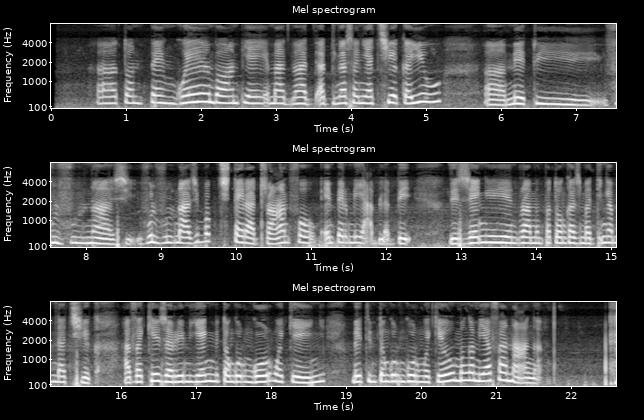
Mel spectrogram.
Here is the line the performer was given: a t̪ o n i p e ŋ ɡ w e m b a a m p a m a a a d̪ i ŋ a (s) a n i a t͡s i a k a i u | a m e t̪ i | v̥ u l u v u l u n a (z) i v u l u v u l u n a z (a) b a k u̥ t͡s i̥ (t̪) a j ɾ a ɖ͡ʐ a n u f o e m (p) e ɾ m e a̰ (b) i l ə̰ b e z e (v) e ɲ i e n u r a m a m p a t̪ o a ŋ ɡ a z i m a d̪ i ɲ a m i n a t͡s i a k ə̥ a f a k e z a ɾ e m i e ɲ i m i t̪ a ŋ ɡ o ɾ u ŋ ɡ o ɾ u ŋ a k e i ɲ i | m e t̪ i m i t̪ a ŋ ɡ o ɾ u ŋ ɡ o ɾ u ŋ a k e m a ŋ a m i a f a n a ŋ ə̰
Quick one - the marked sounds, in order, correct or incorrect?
correct, correct, incorrect: i, correct, correct, correct, incorrect: z

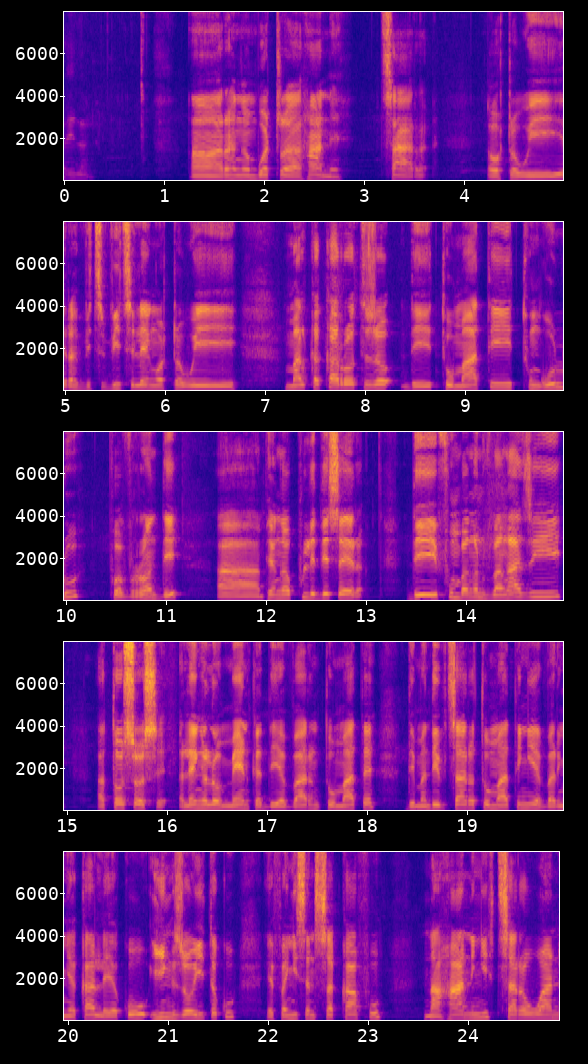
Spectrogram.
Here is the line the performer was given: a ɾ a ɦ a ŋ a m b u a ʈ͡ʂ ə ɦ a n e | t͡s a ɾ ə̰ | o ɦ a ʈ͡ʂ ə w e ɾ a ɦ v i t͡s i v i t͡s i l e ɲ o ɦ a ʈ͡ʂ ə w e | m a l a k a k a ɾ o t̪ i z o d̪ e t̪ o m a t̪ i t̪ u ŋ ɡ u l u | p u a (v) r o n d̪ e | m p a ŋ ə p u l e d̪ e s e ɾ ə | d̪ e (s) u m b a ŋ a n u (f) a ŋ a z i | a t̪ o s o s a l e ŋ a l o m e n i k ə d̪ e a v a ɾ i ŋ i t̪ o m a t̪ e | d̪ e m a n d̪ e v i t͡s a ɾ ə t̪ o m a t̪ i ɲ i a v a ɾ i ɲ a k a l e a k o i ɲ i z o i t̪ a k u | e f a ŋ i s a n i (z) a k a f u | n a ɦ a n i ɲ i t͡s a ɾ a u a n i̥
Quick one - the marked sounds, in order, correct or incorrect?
correct, incorrect: f, incorrect: v, incorrect: s

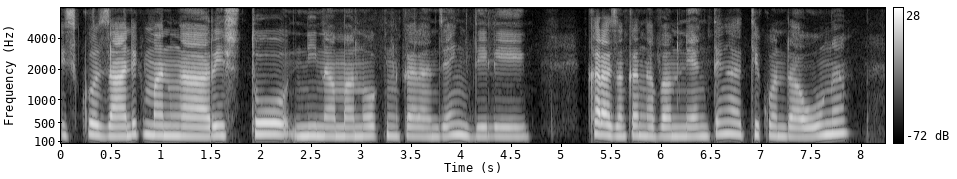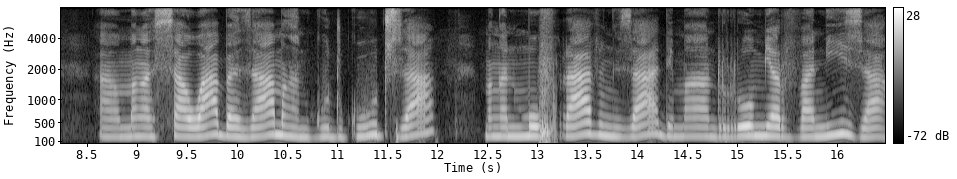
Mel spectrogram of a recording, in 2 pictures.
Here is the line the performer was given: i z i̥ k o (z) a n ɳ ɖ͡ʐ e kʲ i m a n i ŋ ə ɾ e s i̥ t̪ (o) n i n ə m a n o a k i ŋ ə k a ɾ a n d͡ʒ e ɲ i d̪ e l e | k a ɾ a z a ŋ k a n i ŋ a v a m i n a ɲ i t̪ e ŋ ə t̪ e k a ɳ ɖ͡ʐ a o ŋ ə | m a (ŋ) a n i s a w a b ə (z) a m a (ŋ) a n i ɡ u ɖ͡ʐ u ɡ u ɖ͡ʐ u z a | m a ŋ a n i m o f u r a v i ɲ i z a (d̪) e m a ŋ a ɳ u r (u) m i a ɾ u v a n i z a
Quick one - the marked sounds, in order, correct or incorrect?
correct, correct, correct, correct, correct, correct, incorrect: o

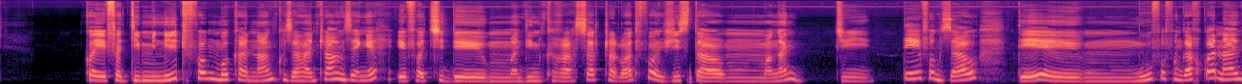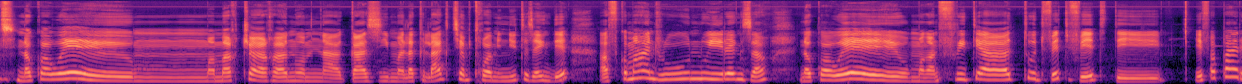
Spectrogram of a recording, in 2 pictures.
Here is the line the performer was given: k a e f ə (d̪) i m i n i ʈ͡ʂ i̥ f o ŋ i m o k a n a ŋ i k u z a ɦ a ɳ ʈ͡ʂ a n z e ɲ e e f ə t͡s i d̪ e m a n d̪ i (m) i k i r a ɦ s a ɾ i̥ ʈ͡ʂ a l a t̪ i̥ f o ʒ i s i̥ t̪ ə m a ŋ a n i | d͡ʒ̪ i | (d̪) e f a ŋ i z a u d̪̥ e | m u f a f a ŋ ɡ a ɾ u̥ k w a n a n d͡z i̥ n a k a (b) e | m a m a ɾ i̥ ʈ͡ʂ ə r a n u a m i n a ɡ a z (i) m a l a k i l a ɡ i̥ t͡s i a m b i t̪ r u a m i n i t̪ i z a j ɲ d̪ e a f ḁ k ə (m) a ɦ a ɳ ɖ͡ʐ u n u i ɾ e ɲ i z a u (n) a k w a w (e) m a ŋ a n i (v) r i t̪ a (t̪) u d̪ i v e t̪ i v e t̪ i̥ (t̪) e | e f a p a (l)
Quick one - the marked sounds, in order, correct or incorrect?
correct, incorrect: n, incorrect: t̪, incorrect: w, correct, correct, correct, correct, incorrect: f, correct, incorrect: d̪, incorrect: ɾ

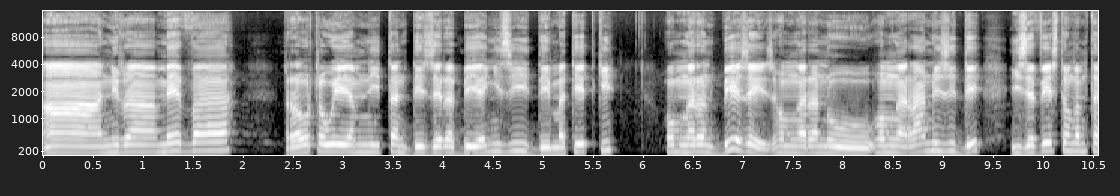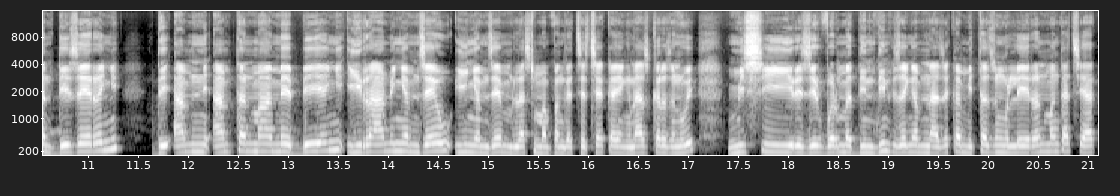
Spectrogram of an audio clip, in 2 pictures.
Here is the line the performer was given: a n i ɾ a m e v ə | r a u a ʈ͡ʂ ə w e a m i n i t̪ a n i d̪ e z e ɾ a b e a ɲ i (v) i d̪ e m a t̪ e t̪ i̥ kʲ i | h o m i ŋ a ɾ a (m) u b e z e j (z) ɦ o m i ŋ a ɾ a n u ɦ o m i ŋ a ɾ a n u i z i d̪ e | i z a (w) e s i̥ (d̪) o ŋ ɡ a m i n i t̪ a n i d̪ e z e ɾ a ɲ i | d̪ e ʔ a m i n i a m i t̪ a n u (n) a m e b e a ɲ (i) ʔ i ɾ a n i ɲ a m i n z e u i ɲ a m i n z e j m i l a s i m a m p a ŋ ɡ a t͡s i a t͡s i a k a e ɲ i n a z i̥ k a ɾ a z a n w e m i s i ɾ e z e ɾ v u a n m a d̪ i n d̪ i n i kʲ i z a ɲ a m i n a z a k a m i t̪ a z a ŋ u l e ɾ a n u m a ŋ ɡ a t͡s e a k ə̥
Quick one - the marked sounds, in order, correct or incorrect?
incorrect: z, incorrect: n, correct, incorrect: v, incorrect: t̪, incorrect: m, correct

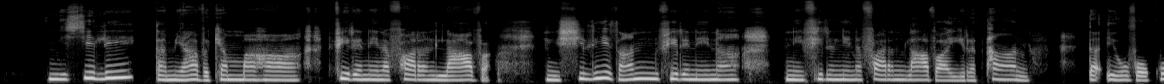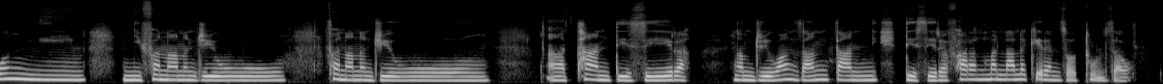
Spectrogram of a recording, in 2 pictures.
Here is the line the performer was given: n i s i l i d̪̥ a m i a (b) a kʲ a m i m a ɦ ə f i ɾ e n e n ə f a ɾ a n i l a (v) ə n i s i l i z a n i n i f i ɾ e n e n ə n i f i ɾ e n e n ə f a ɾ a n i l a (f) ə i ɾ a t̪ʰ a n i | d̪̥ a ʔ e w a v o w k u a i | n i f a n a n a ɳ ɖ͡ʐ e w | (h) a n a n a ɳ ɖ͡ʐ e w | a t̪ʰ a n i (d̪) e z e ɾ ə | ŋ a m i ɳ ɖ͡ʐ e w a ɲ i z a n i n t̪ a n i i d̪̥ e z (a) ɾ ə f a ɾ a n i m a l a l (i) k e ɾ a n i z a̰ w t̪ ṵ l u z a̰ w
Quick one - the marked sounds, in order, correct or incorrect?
incorrect: v, correct, incorrect: v, incorrect: f, correct, incorrect: e, incorrect: a

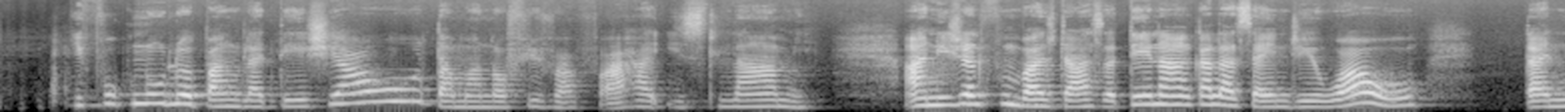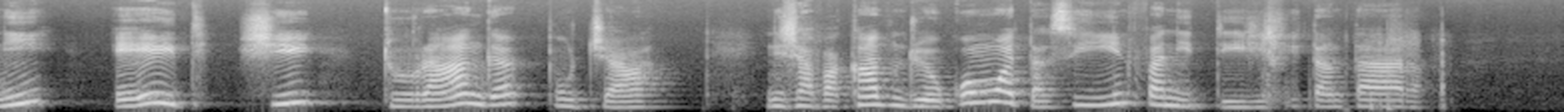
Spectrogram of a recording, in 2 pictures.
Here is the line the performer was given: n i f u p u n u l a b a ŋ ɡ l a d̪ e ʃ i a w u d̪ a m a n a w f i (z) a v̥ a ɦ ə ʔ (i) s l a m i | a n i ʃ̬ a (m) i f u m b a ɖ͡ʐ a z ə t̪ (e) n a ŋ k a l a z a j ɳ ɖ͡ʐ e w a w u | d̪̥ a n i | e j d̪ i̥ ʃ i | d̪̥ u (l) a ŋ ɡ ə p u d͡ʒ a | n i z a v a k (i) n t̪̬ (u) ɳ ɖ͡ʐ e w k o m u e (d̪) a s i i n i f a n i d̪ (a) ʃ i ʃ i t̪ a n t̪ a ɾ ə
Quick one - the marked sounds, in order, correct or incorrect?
incorrect: v, correct, incorrect: n, correct, incorrect: ɾ, incorrect: a, correct, correct, incorrect: i

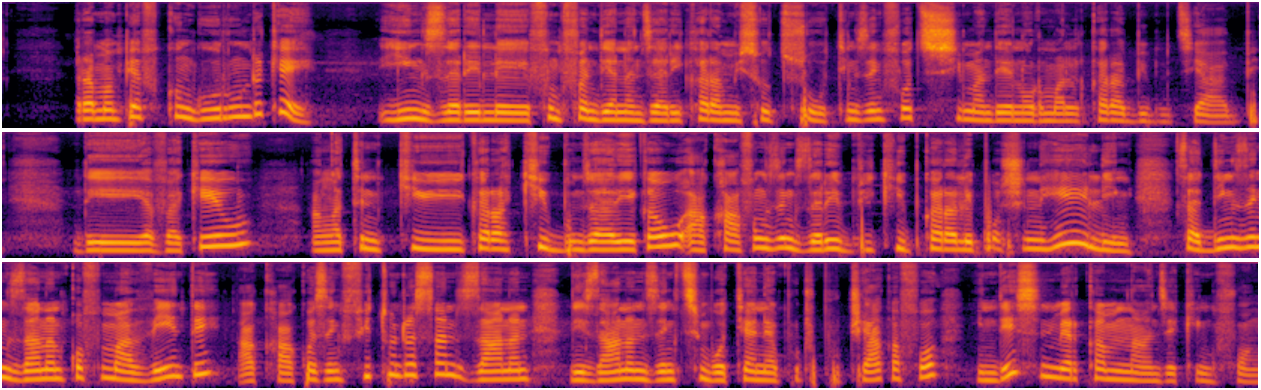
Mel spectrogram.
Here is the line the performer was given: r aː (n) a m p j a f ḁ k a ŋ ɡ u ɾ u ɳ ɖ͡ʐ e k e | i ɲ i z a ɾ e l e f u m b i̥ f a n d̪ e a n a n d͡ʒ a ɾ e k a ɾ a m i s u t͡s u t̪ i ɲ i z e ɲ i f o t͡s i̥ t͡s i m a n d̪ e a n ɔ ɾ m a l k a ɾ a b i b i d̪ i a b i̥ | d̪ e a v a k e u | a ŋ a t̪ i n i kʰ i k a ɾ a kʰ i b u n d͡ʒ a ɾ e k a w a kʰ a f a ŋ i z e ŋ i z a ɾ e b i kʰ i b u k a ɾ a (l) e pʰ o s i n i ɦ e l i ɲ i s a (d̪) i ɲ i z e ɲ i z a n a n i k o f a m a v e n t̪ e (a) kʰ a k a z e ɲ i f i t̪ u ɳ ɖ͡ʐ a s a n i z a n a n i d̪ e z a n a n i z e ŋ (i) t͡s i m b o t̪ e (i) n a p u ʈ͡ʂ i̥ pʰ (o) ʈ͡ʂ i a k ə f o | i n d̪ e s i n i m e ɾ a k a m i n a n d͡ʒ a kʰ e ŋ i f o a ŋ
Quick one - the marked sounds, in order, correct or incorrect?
incorrect: m, correct, correct, correct, correct, incorrect: a, incorrect: u

